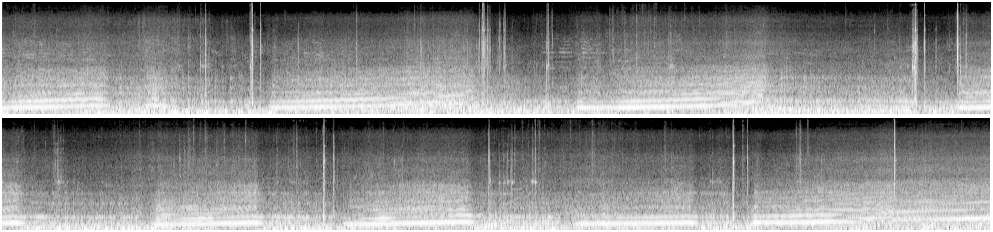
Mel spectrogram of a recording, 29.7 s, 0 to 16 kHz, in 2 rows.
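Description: Porsche 911's flat-six engine heard from inside the cabin, revving up and dropping back over and over as the car accelerates hard between turns and lifts for the next. Each climb in pitch lasts a second or two, about a dozen in all, with a few short sharp clicks between.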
